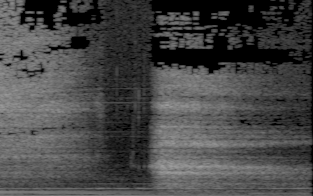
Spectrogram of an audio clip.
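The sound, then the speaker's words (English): A deep breath in and out during a guided meditation: a brief quiet, then one airy, breathy swell rising over a steady low hum, with no talk. “taking one more deep breath and sending that breath up and out.”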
